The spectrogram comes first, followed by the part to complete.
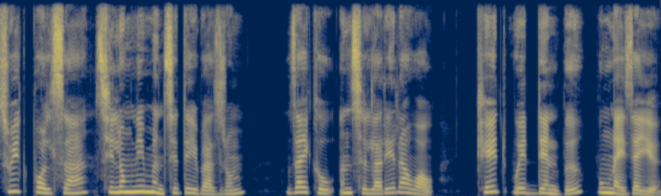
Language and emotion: Bodo, neutral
